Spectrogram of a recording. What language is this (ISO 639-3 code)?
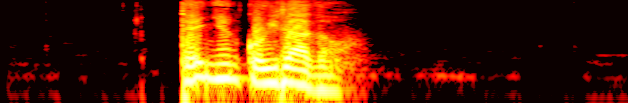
glg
